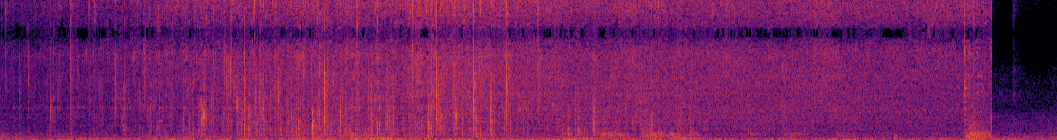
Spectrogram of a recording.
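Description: Rice kurkure snacks fry in hot oil with a continuous crackling sizzle and bubbling, steady and close, with no talk over it.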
